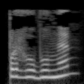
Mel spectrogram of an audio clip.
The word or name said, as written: perhubungan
